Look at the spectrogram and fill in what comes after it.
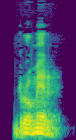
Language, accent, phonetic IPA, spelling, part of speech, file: Catalan, Valencia, [roˈmeɾ], romer, noun, LL-Q7026 (cat)-romer.wav
- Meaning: 1. rosemary (Salvia rosmarinus, syn. Rosmarinus officinalis) 2. pilgrim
